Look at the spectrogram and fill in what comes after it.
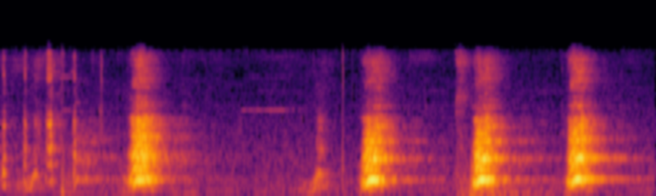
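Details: Aggressive, angry Kangal dog giving four deep, harsh single barks spaced about a second apart, after some faint clicks and a brief murmur at the start.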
